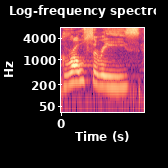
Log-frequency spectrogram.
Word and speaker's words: Grow Series: Welcome to Groceries. Pronounced groceries, but actually spelled Grow Series.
